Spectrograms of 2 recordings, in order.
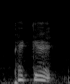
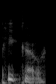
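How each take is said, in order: First: The word is pronounced like 'picket'. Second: The word is pronounced as 'picot', unlike 'picket'. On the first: "Some people pronounce it picket" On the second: "some people pronounce it picot"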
